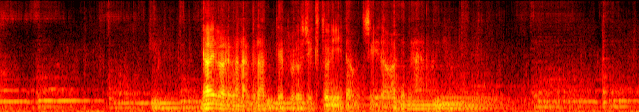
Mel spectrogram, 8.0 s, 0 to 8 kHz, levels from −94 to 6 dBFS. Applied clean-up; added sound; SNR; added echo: neural separator model SepFormer DNS4.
